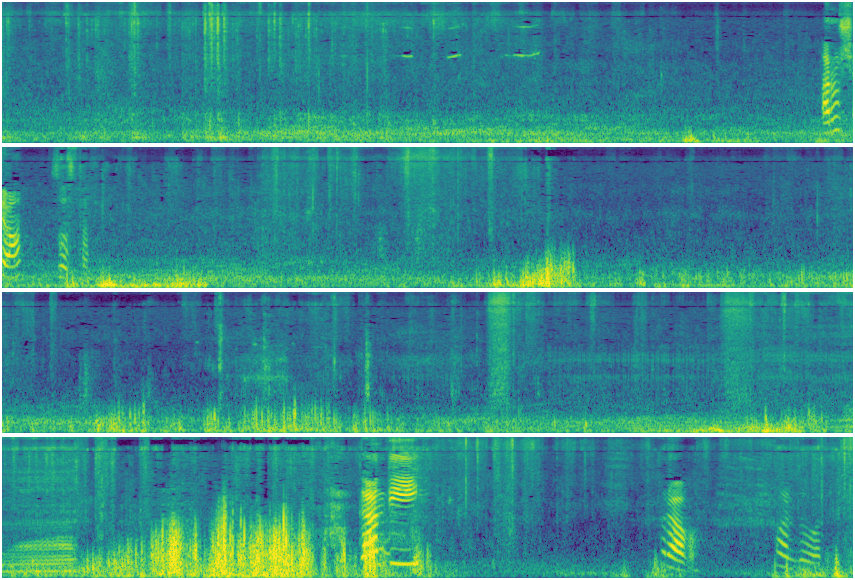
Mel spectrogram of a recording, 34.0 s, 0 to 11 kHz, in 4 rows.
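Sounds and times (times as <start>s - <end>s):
dog whining: 3.9s - 5.5s
dogs growling: 25.2s - 26.4s.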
